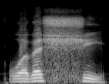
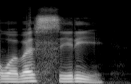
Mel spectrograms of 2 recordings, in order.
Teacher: Pada lafaz bacaan wabashshiril ladzina, ini sempurnakan di huruf shin, yang mana shin memiliki salah satu sifat, yaitu sifat tafasyi, yang dimana dimaksudkan adalah intisyarus saut, menyebarnya suara di dalam mulut. Wabashshi, ini jangan dibaca wabassiri, ya, hati-hati jangan sampai terbaca dengan huruf shin.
